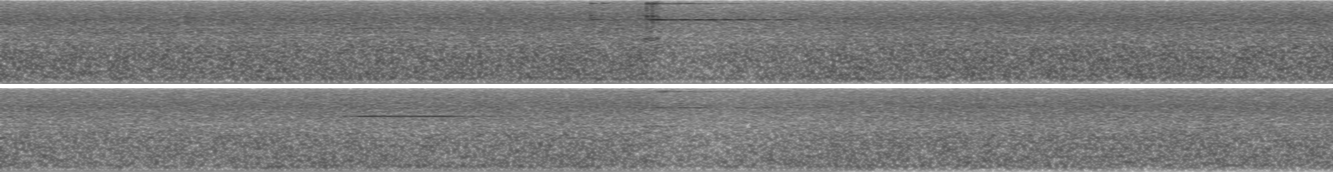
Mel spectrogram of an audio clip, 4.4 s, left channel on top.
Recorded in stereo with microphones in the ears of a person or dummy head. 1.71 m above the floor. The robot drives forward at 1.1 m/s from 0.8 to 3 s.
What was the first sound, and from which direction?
A bicycle bell, 55° left (ahead or behind).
